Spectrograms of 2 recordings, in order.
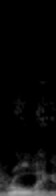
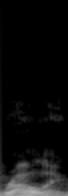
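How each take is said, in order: First: The first vowel sounds like the word oh. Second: The first vowel sounds like the word owl.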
